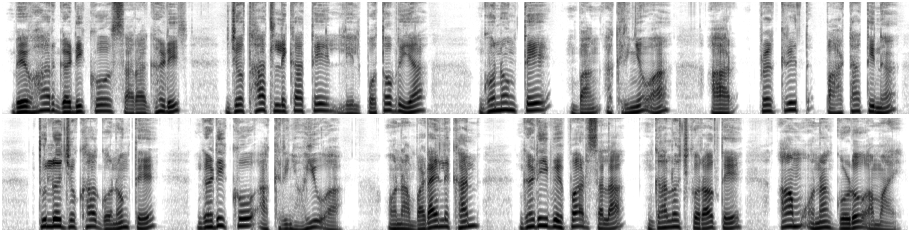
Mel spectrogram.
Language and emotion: Santali, neutral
